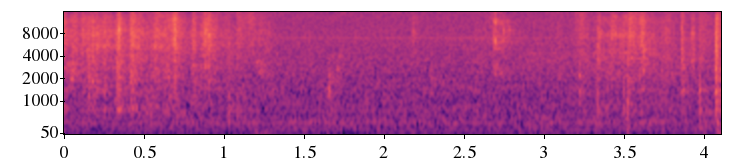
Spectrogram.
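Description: Quiet room tone with a few faint, light clicks of the cardboard mac-and-cheese box being picked up and handled.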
